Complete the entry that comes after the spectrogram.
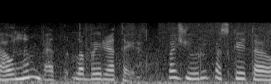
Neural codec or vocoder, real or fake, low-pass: none; real; 7.2 kHz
